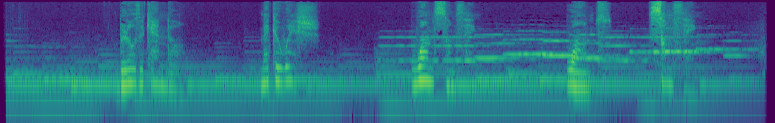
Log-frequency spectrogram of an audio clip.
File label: Tender, Birthday wish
